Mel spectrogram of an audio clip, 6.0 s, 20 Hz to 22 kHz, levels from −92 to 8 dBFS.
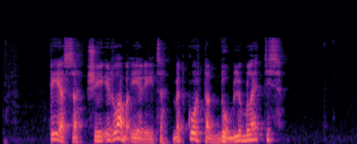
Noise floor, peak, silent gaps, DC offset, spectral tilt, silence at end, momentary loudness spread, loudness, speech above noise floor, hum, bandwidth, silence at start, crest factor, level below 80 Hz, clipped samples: -74 dBFS; -8 dBFS; none; under 0.1%; -7.5 dB/octave; 1.3 s; 11 LU; -24 LUFS; 51 dB; none; 7.8 kHz; 0.85 s; 18 dB; -48 dBFS; under 0.1%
